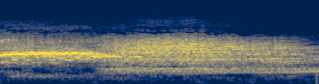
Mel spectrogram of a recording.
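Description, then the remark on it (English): A loud, shrill, sustained scream fills the whole stretch, holding a piercing tone without a break and easing off only slightly toward the end. No one speaks. “It came towards me, and its shattering buildup into a scream, and I was sure that I was going mad.”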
